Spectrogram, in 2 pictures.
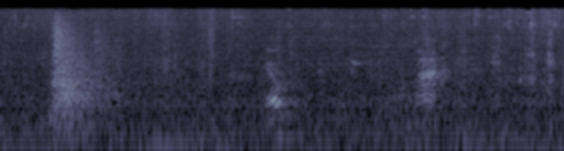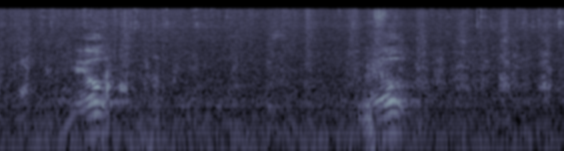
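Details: Shetland sheepdog at play with an American Bully: about five sharp, harmonic barks and yips spaced irregularly, several seconds apart, over low background noise, with a person speaking Thai nearby.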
